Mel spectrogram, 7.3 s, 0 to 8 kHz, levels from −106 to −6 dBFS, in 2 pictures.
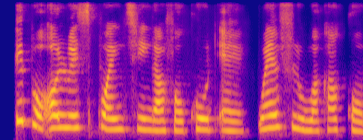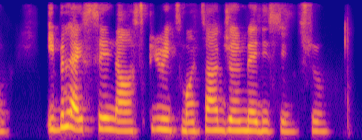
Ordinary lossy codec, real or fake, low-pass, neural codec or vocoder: none; fake; 7.2 kHz; codec, 16 kHz, 4 kbps, X-Codec, HuBERT features, trained on general audio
